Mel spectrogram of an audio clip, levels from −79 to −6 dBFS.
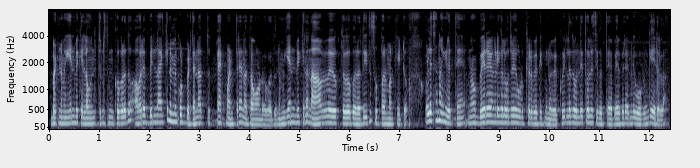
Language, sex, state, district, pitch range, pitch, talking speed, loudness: Kannada, female, Karnataka, Dharwad, 140-165 Hz, 155 Hz, 225 wpm, -26 LUFS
